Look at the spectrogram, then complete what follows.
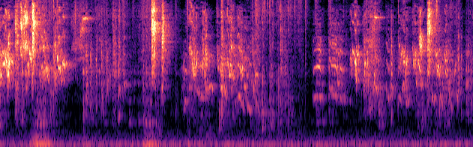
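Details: Pet budgies giving loud rasping squawks at the start, then softer scattered chirps and warbles, with a couple of low thumps.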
